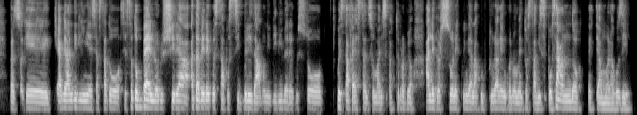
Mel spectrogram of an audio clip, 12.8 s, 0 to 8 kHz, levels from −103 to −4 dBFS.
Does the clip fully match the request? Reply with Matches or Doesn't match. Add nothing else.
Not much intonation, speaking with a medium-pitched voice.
Doesn't match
